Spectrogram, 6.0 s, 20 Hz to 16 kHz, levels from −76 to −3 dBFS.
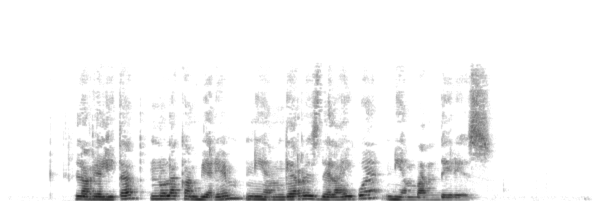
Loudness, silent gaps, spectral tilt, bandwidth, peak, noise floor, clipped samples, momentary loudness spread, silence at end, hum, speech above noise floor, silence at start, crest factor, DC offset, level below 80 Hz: -21 LUFS; none; -5.5 dB/octave; 11 kHz; -6 dBFS; -72 dBFS; under 0.1%; 9 LU; 1.05 s; none; 52 dB; 0.75 s; 16 dB; under 0.1%; -74 dBFS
